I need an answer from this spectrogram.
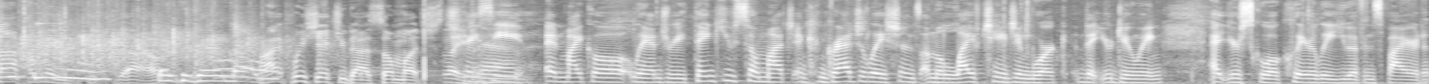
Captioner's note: cheers & applause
